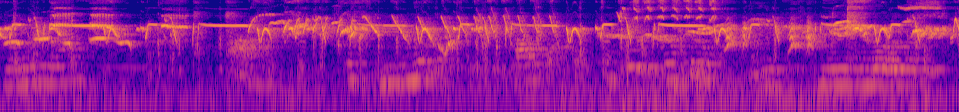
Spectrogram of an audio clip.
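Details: Busy masteran birdsong from kacer, tledekan gunung and prenjak: dense rattling trills, clear whistles and chattering phrases overlapping nonstop, several birds singing together.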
